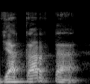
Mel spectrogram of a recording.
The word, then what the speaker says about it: Jakarta: Karena sepanjang yang saya tahu gitu ya, penulisan huruf J itu ya yang ada hubungannya dengan kota yang ada di Indonesia, ya kita sebut seperti yang ada pengucapan Indonesianya gitu ya. Misalnya ich wohne in Jakarta ya kita pakai J gitu, Jakarta.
